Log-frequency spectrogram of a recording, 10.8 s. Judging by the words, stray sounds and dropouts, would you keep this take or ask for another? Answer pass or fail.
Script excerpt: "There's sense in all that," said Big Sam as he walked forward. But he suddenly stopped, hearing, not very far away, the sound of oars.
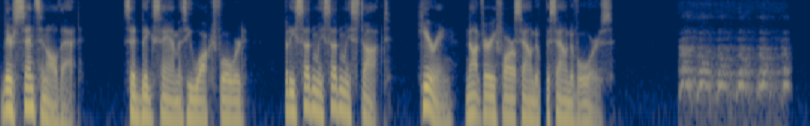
fail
